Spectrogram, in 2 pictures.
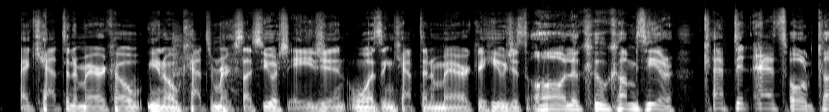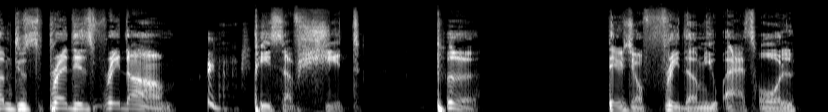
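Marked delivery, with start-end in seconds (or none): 4.3-12.1 terrible, put-on French accent. Quoting a character taunting Captain America, in a terrible French accent. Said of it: "Greg do a terrible French accent".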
